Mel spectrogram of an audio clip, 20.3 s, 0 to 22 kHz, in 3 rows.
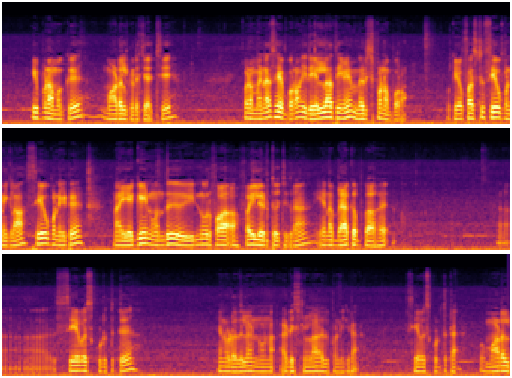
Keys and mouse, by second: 2.5 click, 4.2 shift+drag, 6.7 ctrl+s, 9.0-10.5 drag, 11.3-15.4 drag.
